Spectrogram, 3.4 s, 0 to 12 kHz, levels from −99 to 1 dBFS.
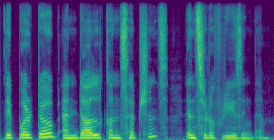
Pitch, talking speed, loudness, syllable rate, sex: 225 Hz, 160 wpm, -16 LUFS, 4.6 syllables/s, female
